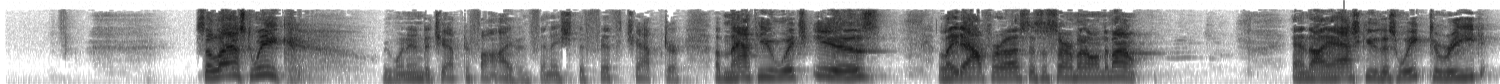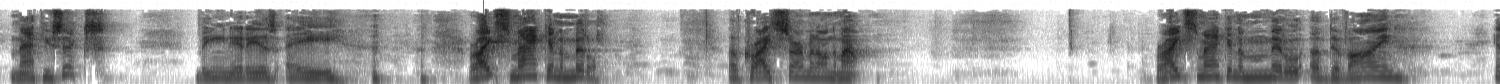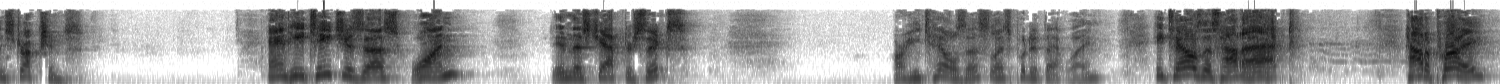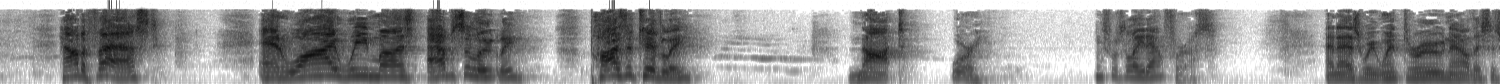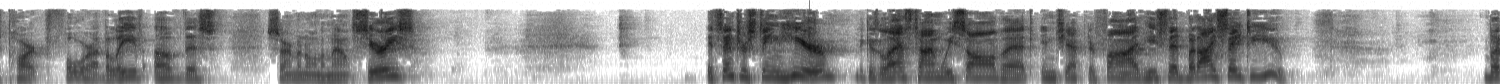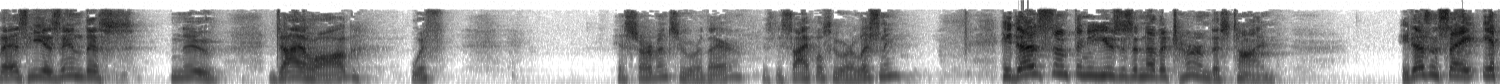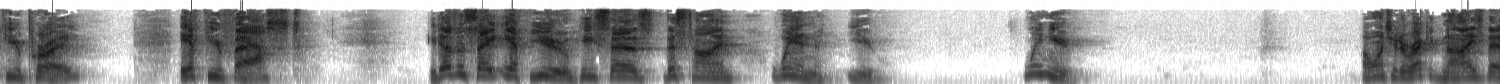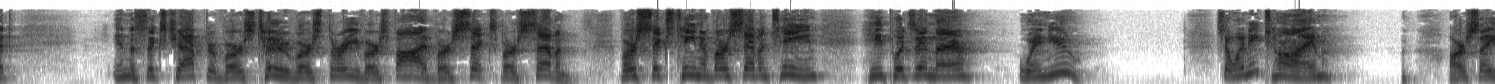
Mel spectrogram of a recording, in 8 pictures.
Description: Christ used the words "when you..." several times in His sermon. This sermon explores His use of this phrase.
